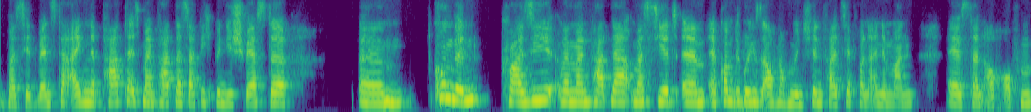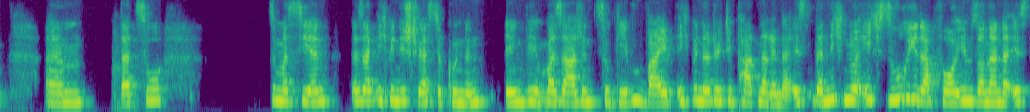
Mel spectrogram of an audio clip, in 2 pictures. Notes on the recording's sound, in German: auf Basis eines aufgezeichneten live Zoom Call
